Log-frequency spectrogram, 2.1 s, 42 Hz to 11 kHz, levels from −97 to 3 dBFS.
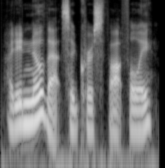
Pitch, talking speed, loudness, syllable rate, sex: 170 Hz, 205 wpm, -16 LUFS, 5.1 syllables/s, female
